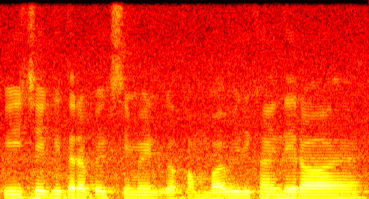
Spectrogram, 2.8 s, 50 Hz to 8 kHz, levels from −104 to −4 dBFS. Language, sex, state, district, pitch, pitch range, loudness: Hindi, male, Uttar Pradesh, Shamli, 120 Hz, 120-125 Hz, -16 LUFS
